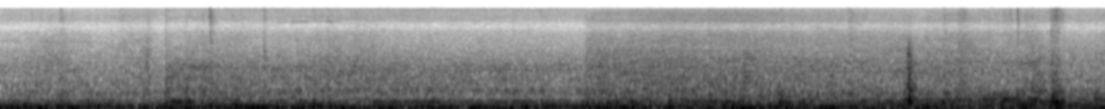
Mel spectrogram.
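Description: Roadside street ambience: a steady low rumble of passing vehicle engines, with two sharp knocks near the end.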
